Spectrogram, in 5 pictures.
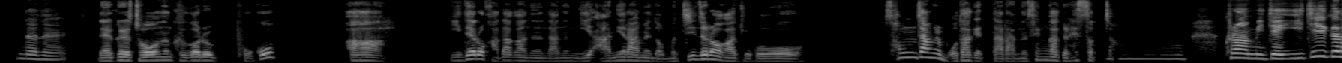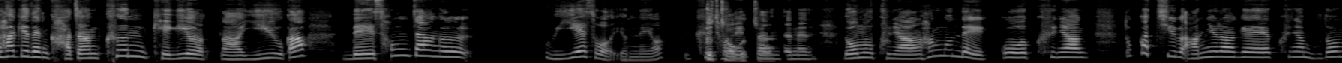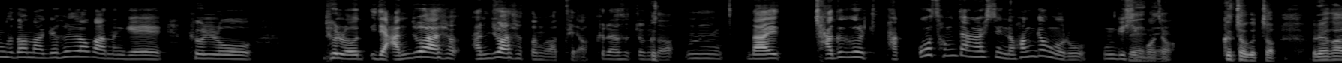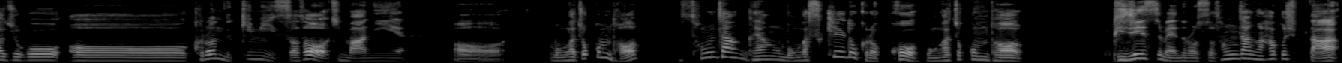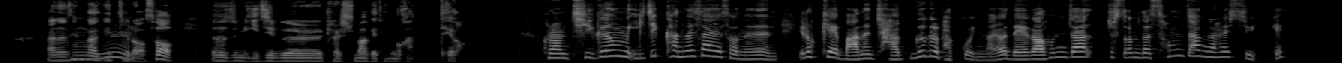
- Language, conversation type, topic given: Korean, podcast, 직업을 바꾸게 된 계기는 무엇이었나요?
- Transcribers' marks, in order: tsk; other background noise; tapping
